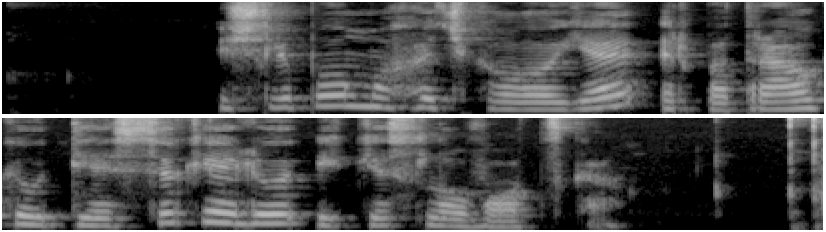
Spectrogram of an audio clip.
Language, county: Lithuanian, Tauragė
